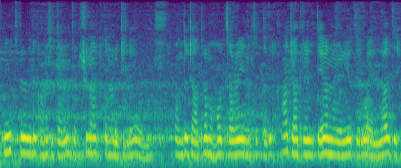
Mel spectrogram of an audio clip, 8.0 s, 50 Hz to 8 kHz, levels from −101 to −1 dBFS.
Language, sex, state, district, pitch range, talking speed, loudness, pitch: Kannada, female, Karnataka, Dakshina Kannada, 215-230 Hz, 125 wpm, -15 LUFS, 220 Hz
